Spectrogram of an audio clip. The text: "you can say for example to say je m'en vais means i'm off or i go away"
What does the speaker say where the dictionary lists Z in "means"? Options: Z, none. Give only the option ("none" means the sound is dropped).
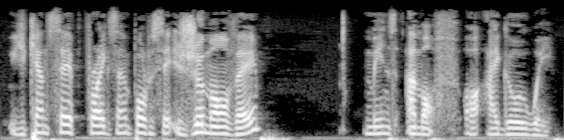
Z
